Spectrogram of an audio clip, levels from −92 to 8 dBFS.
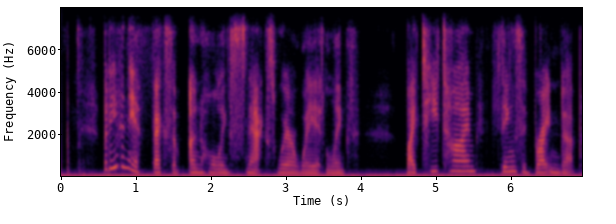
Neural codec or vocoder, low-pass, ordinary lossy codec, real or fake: none; 7.2 kHz; Opus, 24 kbps; real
